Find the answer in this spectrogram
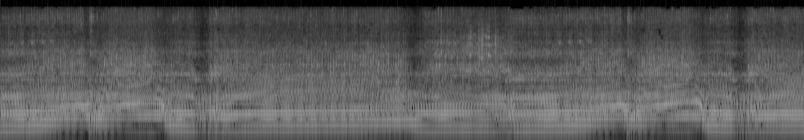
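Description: A car engine revving hard during a tire-smoking burnout, its pitch climbing and then dropping sharply several times as the throttle is worked.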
